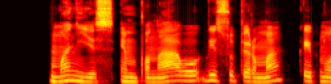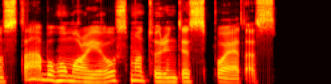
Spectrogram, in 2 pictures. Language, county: Lithuanian, Panevėžys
